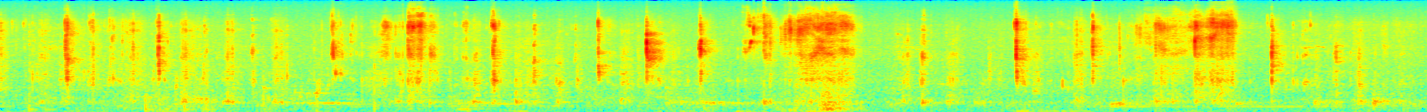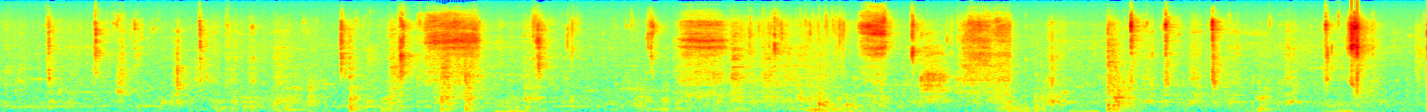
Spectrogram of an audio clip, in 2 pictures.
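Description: Close-miked chewing and biting of chicken curry with rice: a steady run of wet mouth clicks and smacks, with several louder, longer crunchy bites spaced through.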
